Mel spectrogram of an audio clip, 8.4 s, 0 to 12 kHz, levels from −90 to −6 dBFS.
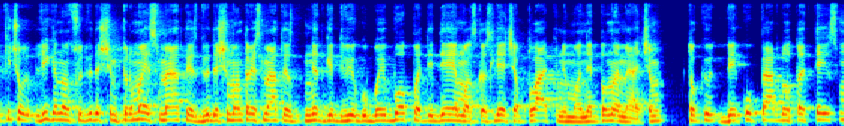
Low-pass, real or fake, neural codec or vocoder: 10.8 kHz; real; none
